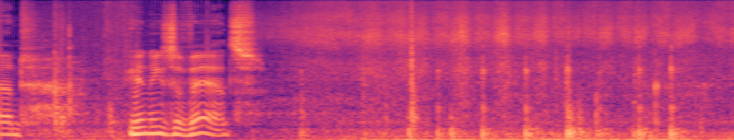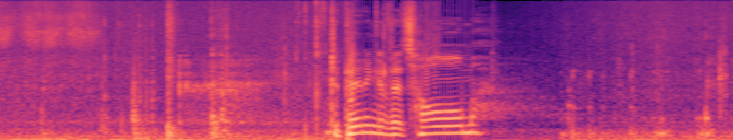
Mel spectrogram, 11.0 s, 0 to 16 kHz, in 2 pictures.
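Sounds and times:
eraser rubbing on whiteboard: 2.0s - 6.4s
eraser knocking against board: 2.2s - 5.9s.

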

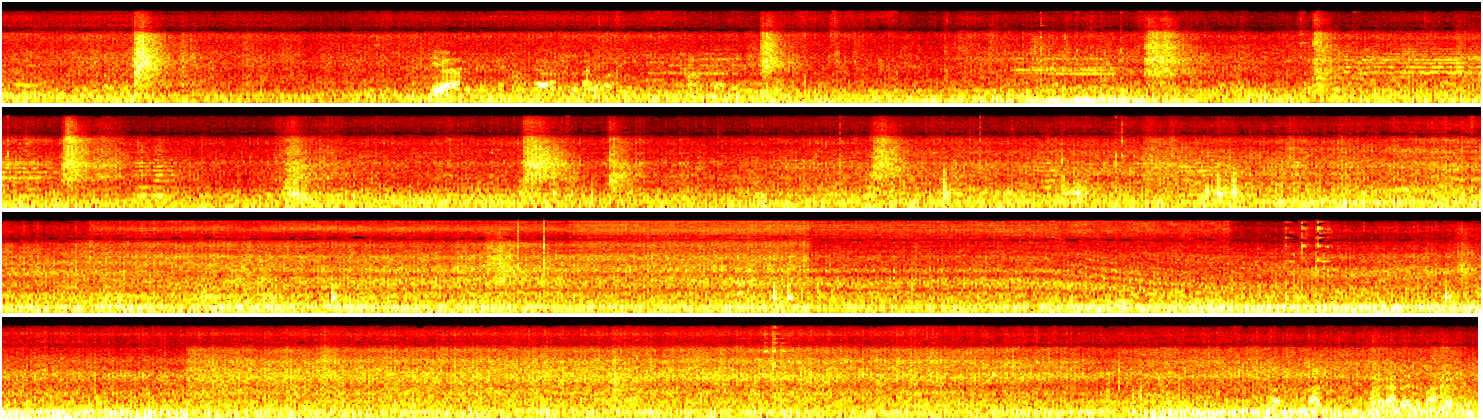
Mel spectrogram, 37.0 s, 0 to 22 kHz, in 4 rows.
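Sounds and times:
engine humming: 10.7s - 36.9s.

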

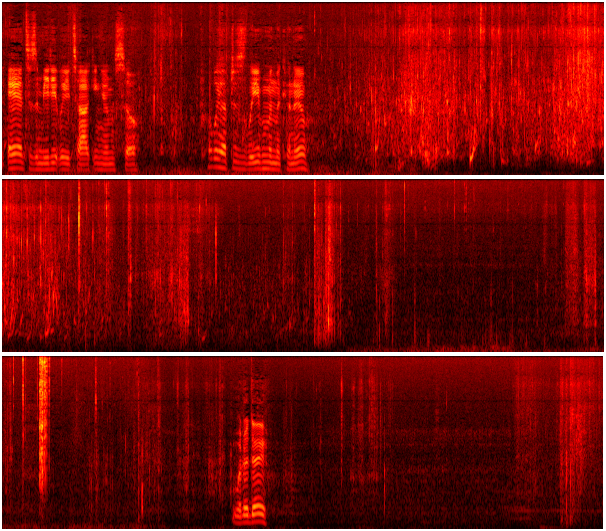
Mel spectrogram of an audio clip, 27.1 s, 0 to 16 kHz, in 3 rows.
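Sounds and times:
water splashing and sloshing: 0.8s - 21.5s.

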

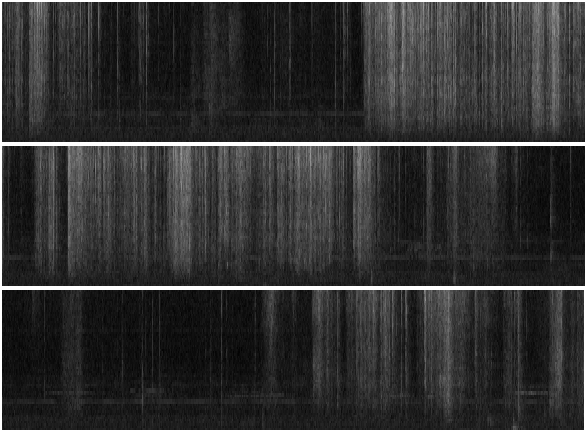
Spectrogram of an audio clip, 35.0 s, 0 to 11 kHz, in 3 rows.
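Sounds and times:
tissue paper crinkling: 0.0s - 3.0s, 5.3s - 22.0s, 29.5s - 33.0s
steady low hum: 0.0s - 34.9s.

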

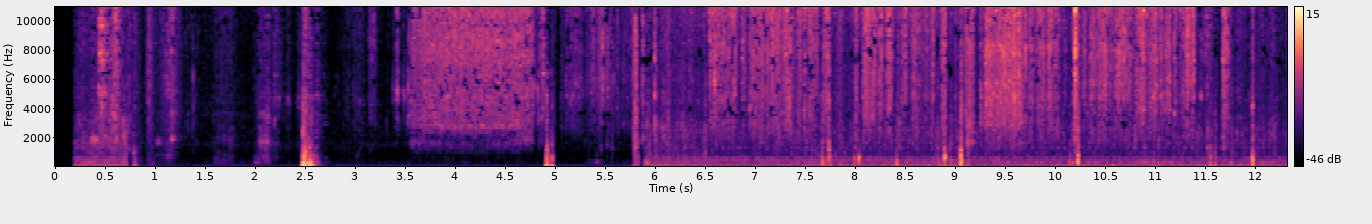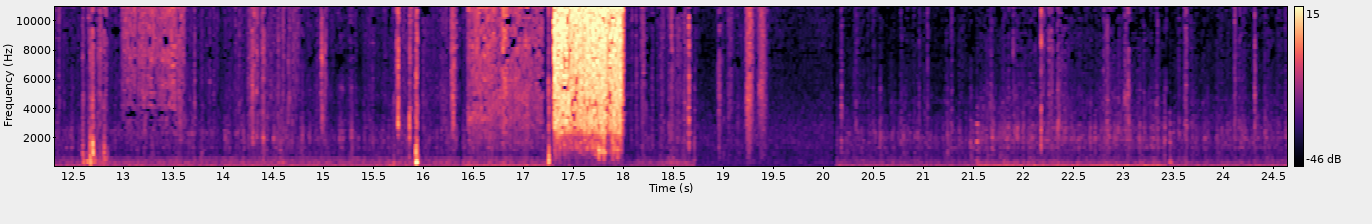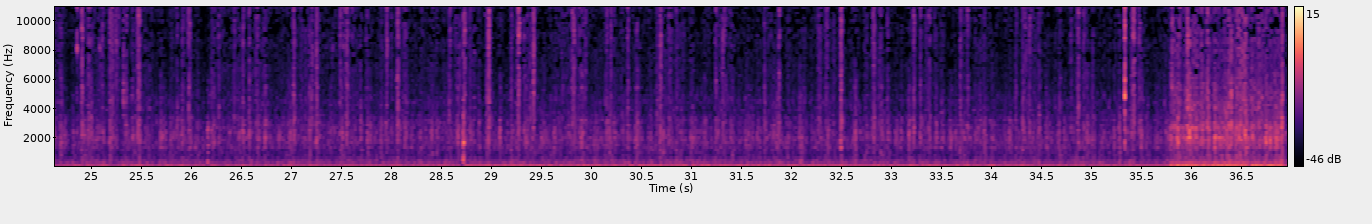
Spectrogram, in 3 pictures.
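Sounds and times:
low machine hum: 0.2s - 36.9s
compressed air hissing: 16.4s - 18.0s.

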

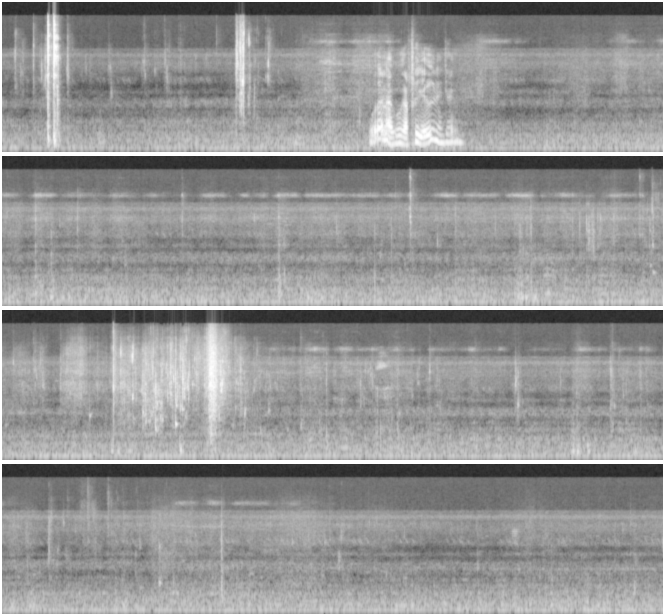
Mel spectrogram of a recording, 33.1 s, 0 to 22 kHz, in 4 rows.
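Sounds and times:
water trickling and sloshing: 0.0s - 4.7s, 11.4s - 30.0s
steady low hum: 0.0s - 33.0s
water splashing: 15.5s - 22.0s.

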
